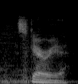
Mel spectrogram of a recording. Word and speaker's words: Askarieh: A-S-K-A-R-I-E-H. – E-H. So, but that H gives it that yes. Lift at the end.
